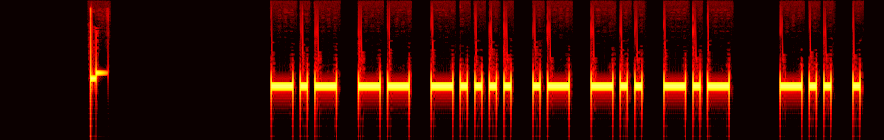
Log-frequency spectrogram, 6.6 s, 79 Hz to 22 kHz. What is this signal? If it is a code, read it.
Morse code, heard as a keyed tone, about 22 wpm, 700 Hz. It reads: KM6ADK DE
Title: USA Callsign DE Callsign - 6 Characters - 22wpm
